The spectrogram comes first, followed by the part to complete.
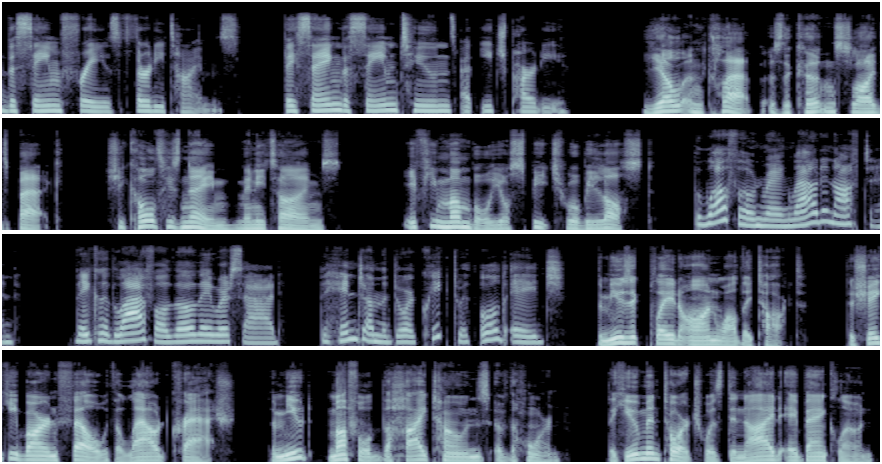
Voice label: dongle, Ideal microphone sample; Razor Blackshark V2 Pro

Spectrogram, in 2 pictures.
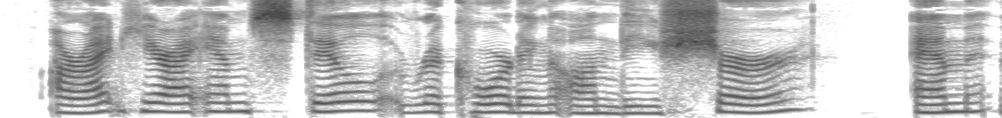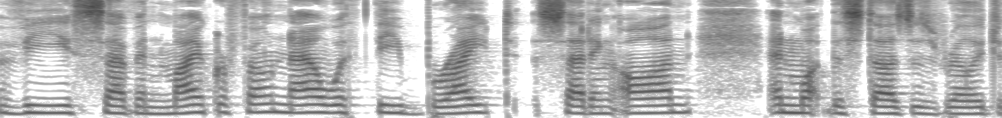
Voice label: Shure MV7 bright microphone

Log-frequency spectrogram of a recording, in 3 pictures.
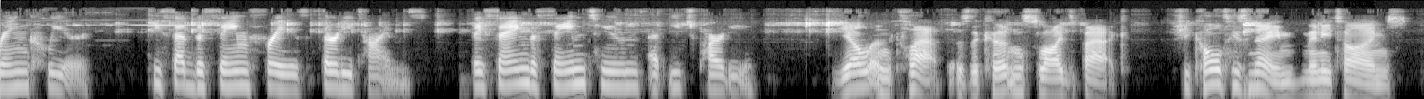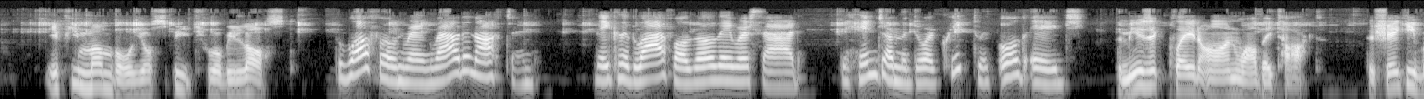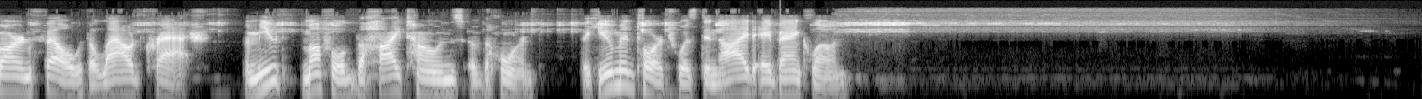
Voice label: Office microphone sample; Nothing Ear 1

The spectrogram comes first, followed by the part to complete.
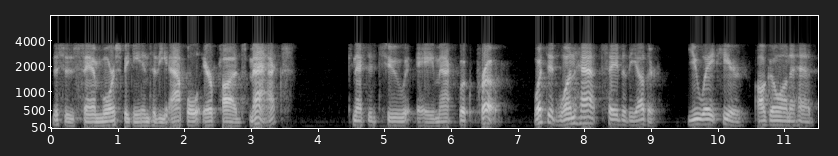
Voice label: Airpods max macbook mic sample

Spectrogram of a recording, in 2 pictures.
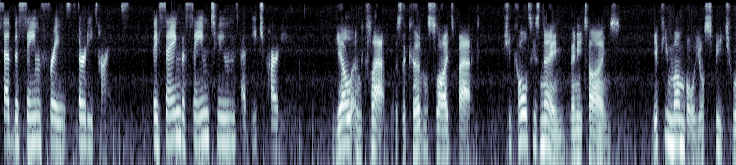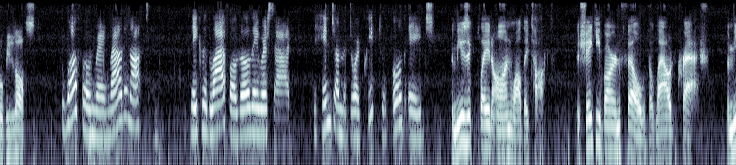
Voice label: Jabra Elite 45H Wind microphone

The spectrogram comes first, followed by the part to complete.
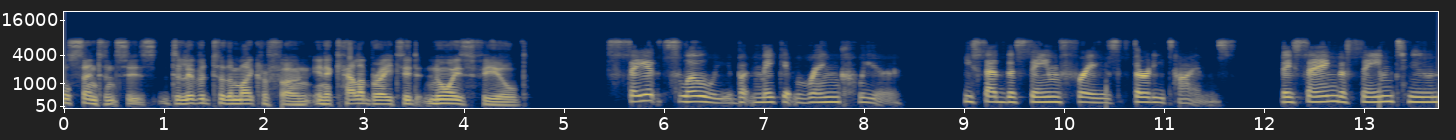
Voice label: Sony WH-1000XM6 office

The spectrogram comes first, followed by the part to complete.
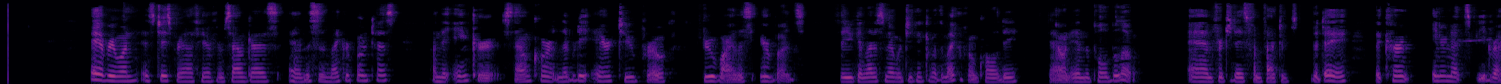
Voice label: Anker Soundcore Liberty Air 2 Pro mic test

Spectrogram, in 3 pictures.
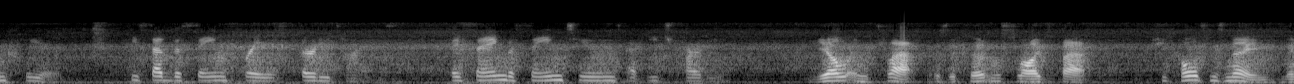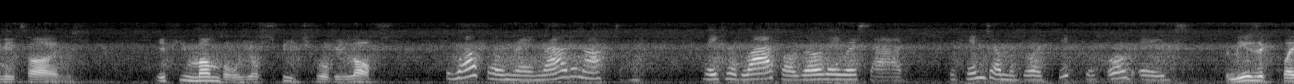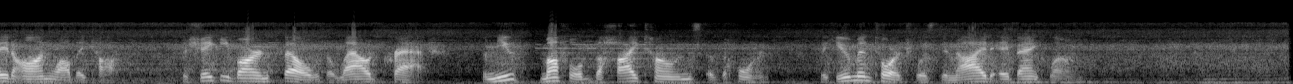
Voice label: Street microphone sample

